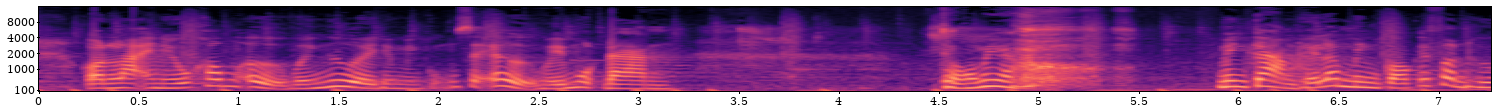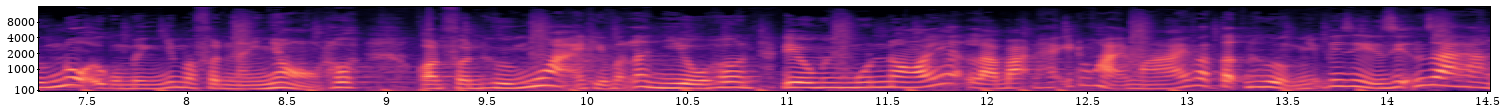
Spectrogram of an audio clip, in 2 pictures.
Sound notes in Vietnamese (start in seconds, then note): 4.8 cười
